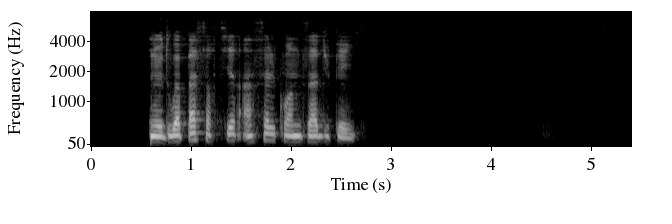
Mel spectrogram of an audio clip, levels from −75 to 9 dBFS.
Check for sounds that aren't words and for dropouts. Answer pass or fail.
pass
